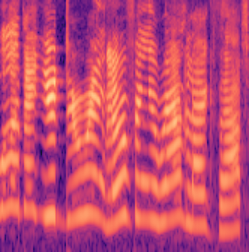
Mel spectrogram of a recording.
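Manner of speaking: very high, loud, screechy crone voice. Reading a second-person story aloud, voicing a woman addressing you, screechy voice. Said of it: "she addresses you in her screechy voice".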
